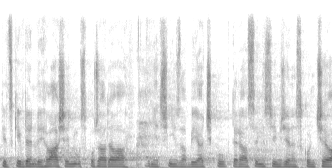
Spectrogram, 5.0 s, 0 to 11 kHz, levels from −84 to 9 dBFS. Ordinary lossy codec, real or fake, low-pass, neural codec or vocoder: AAC, 64 kbps; fake; 9.9 kHz; vocoder, 48 kHz, 128 mel bands, Vocos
